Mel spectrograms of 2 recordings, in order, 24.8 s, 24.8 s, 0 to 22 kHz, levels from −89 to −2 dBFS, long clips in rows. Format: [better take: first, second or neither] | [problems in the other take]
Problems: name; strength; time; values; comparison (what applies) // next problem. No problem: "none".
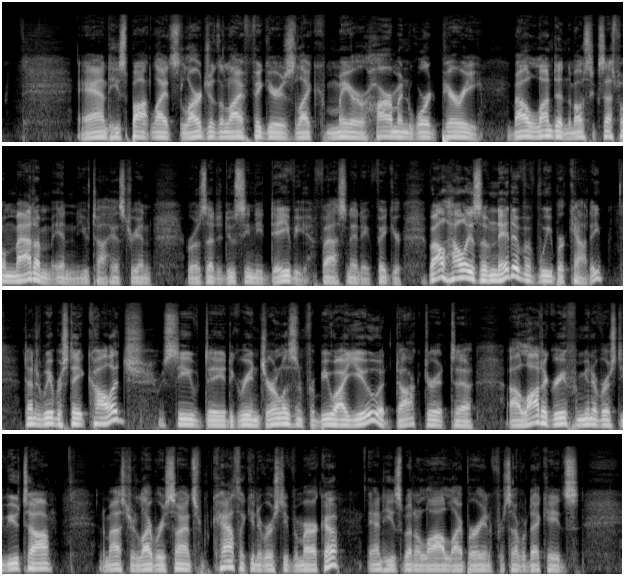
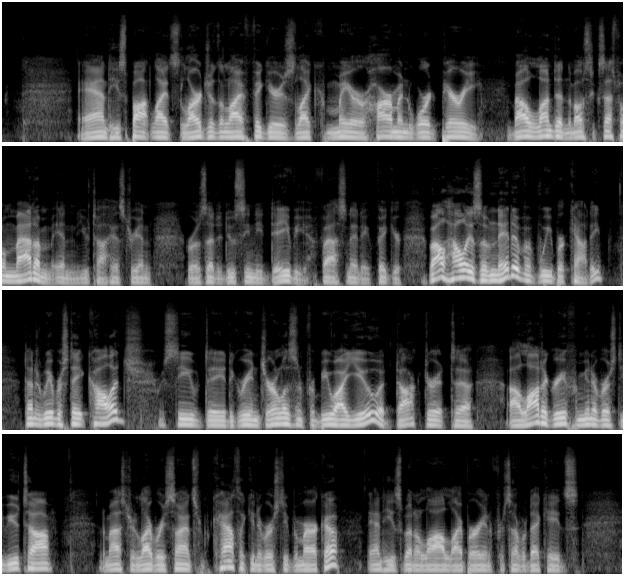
first | muffled; very; fading above 2 kHz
